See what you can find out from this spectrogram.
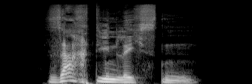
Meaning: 1. superlative degree of sachdienlich 2. inflection of sachdienlich: strong genitive masculine/neuter singular superlative degree
- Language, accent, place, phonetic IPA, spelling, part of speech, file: German, Germany, Berlin, [ˈzaxˌdiːnlɪçstn̩], sachdienlichsten, adjective, De-sachdienlichsten.ogg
